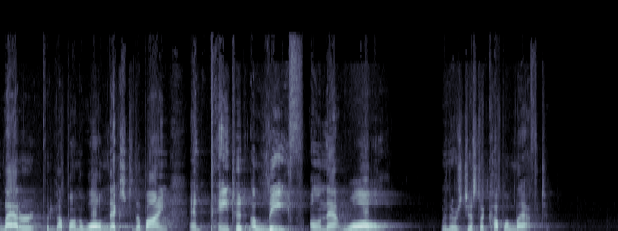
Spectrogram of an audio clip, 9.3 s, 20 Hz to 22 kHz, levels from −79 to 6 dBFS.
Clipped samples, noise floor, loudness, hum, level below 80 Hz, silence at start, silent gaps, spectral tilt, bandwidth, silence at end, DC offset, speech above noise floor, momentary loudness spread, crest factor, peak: under 0.1%; -70 dBFS; -21 LUFS; none; -70 dBFS; 0 s; none; -3.5 dB/octave; 19 kHz; 1.1 s; under 0.1%; 50 dB; 13 LU; 16 dB; -6 dBFS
